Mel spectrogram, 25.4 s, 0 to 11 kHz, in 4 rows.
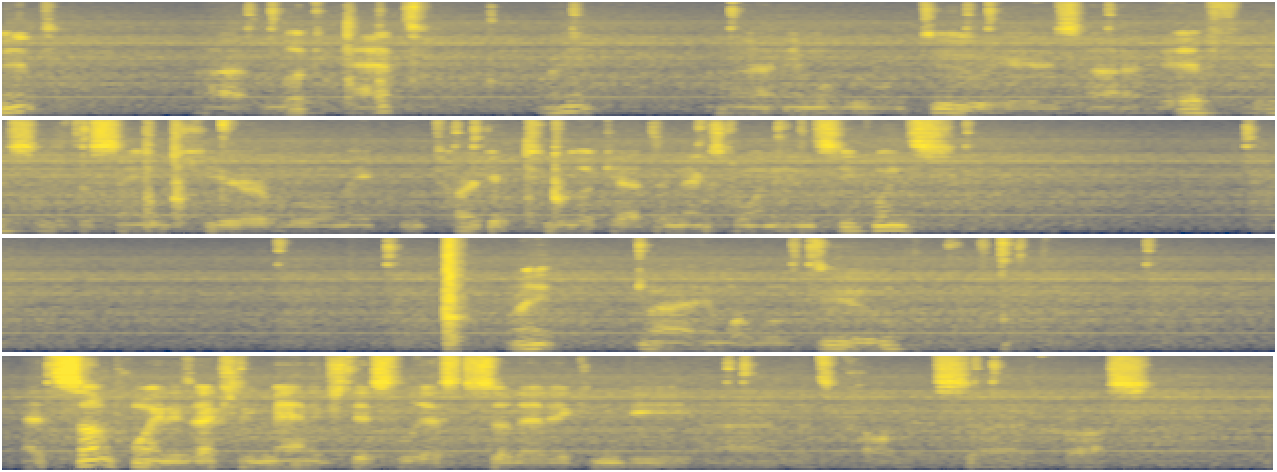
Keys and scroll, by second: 10.0 super+c, 10.3 super+v, 17.6 super+c, 17.8 super+v.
